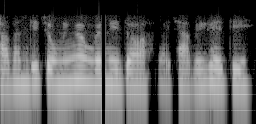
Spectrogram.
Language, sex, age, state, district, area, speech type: Manipuri, female, 60+, Manipur, Kangpokpi, urban, conversation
